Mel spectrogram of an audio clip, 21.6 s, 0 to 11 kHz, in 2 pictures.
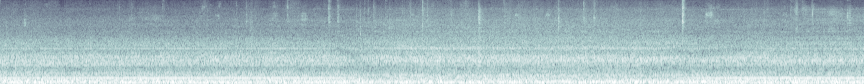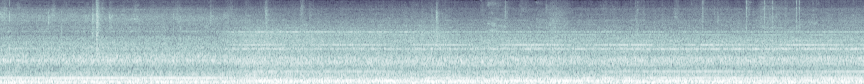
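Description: Steady cabin hum inside a Boeing 737 MAX 8 waiting at the gate, with several steady tones over a dense low rumble. About two-thirds of the way in, a new, deeper hum and higher tones join as the aircraft's machinery changes.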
